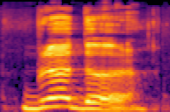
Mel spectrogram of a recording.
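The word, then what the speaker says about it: brother: में आ रहा है अगर टी एच वर्ड के बीच में आ रहा है और टीटीएच के पहले भी एक वावल है और टीटीएच के बाद में भी एक वावल है तो टी एच को द रीड करेंगे फॉर एग्जांपल वेदर लेदर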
